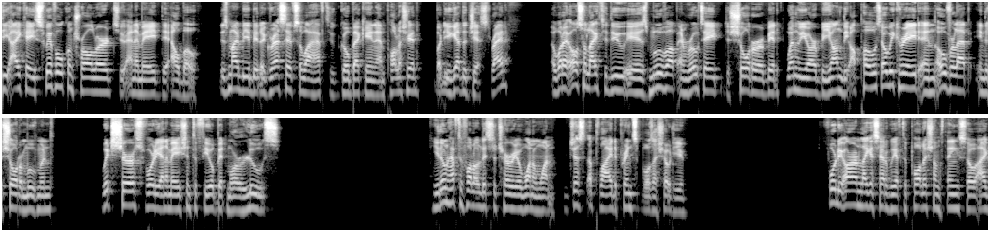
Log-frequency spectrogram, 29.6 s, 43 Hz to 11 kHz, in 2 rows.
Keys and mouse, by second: 1.5 space, 1.5 d, 2.6 Right, 2.8 Down, 3.3-4.0 Right, 5.3 space, 5.4 d, 6.4 Right, 6.7 Down, 7.1-7.8 Right, 7.9 middle drag, 8.1 click, 8.6 r, 10.1 i, 10.9 Up, 11.3 r, 11.7 Down, 12.4 ctrl+click, 12.8 Up, 13.3 ctrl+click, 13.9 i, 14.2 click, 14.9 ctrl+click, 15.2 i, 15.5 Right, 15.7 Up, 16.8 click, 17.4 shift+d, 18.2 s, 19.1 KP_Decimal, 20.3 KP_0, 21.1 shift+Left, 21.4 space, 27.0 Up, 27.1-27.6 alt+middle drag, 27.6 shift+e, 28.1 alt+middle click, 28.3 middle click, 28.8-29.5 typing.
